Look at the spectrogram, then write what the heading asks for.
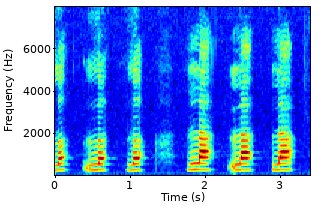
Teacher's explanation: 舌头在这个地方呢，它是会向前这样做一个弹一下这个动作，把你的上齿龈勾一下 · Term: 边音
